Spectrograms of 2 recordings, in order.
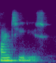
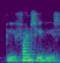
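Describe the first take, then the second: First: The opening P sound is silent. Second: The opening P sound is pronounced. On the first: "पी रहता है इसमें silent" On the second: "या बोल भी सकते हो"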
